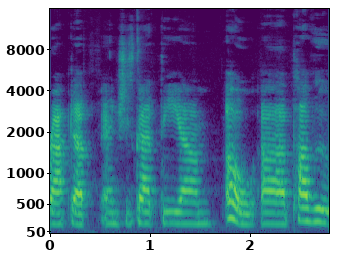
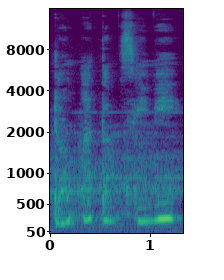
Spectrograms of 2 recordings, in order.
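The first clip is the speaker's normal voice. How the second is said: hushed secret whisper; 4 semitones higher, 11 dB quieter than usual. Acted. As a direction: whisper it urgently. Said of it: "in your head you hear".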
